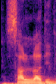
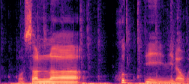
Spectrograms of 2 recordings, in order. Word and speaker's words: 살라후딘: 참고로 살라딘이 있습니다. 살라후딘이라고 해야 좀 더 가까운 발음이긴 한데, 네, 그렇게 이어지면 될 것 같다 말씀드리고, 이 아유브 왕조가 뭘 했습니까?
